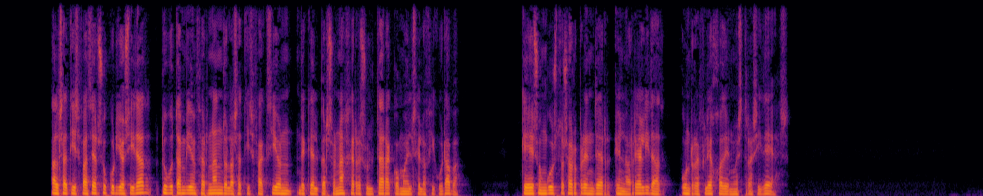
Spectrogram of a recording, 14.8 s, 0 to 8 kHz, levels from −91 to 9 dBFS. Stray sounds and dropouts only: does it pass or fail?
pass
